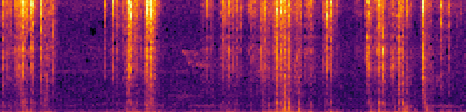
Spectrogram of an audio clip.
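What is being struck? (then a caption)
Plastic felt-tip markers tapped with fingertips. A row of thin, hollow plastic felt-tip markers lying on a desk mat is tapped and drummed with fingertips. It makes quick, soft clicks that come in bursts, with bright ticking edges over a low, dull body. The taps blend into an uneven pattering rhythm.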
